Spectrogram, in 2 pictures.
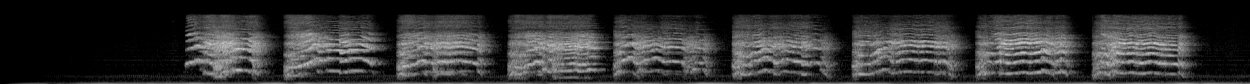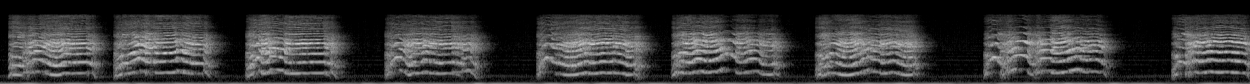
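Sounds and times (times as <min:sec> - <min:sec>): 
rabbit squealing: 0:01.8 - 0:12.0, 0:12.6 - 0:24.9.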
